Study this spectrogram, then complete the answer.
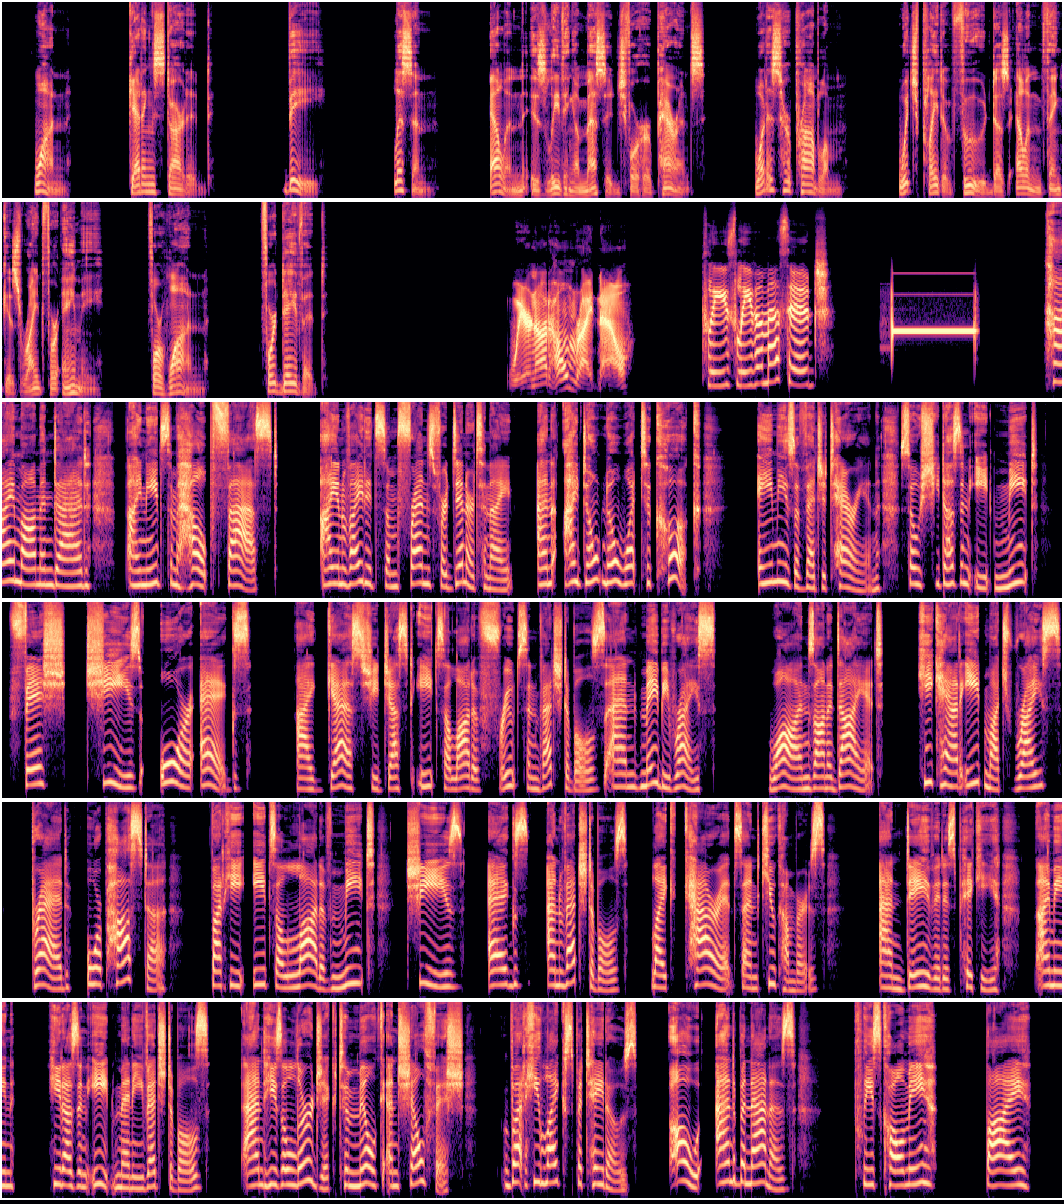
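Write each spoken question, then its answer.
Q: What is her problem?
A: She invited friends for dinner and doesn't know what to cook.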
